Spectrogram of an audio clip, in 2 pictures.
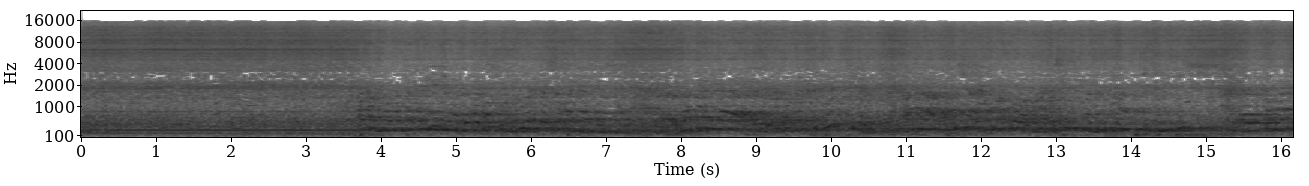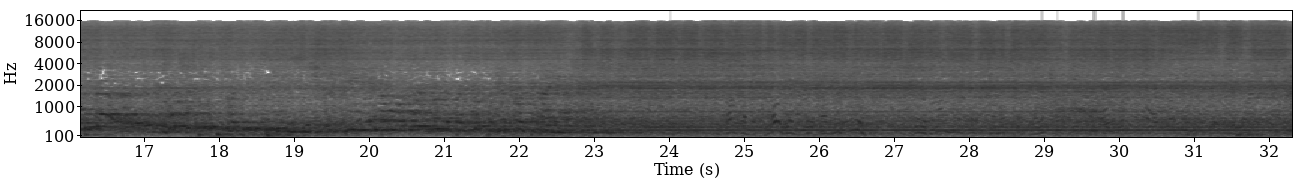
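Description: People talking over a steady mechanical hum, plausibly the vacuum pump of a milking machine running while the milking cluster is on a cow's udder.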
